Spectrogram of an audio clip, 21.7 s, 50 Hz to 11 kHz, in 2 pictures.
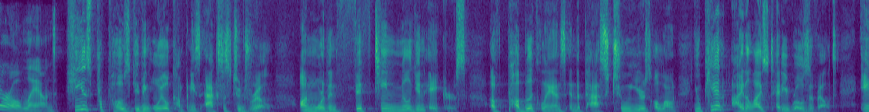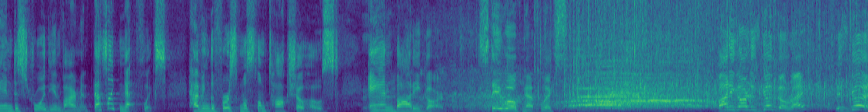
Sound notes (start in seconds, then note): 16.5 cheering, applause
